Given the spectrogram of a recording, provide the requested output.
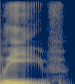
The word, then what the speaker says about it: leave: how do you differentiate live and leave? Live has a short I sound. Leave has a long E sound.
